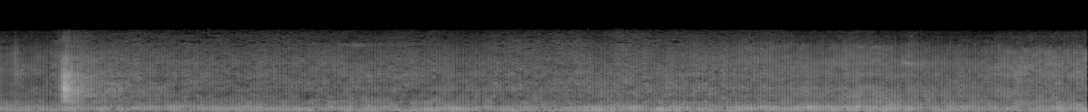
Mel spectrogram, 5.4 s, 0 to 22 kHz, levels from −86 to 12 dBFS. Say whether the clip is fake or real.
fake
